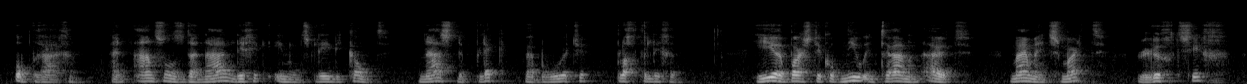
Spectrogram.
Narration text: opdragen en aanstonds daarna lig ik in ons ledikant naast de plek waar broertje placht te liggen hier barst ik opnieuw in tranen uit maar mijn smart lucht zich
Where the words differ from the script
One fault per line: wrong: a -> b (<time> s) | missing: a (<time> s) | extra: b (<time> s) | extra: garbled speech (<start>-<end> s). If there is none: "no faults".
no faults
